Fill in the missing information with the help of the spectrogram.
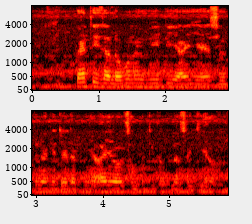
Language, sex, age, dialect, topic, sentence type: Hindi, male, 18-24, Marwari Dhudhari, banking, statement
